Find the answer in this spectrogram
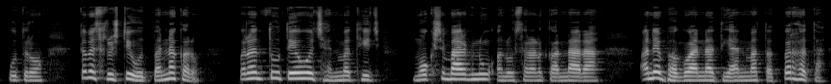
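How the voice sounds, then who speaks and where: A woman reading a devotional scripture story aloud. Her recitation is steady and measured, and she slows down over long lists of sacred names. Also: medium pitch. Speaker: scripture reader.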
